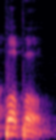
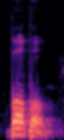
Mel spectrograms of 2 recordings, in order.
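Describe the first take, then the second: First: The word begins with a voiceless p sound. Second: The word begins with a voiced b sound.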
